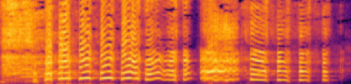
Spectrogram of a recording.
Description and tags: more laughing
Do you have a request?
female, voice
